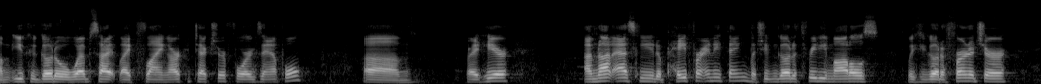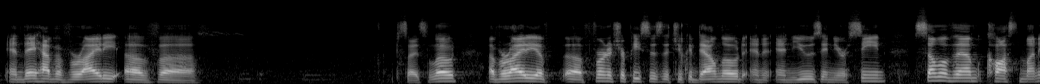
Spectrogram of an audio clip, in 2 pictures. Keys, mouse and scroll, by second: 0.8 click, 4.1 click, 9.2 click, 11.0 click, 16.2-16.6 scroll, 17.6-19.2 scroll, 19.2-19.8 scroll.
